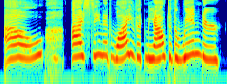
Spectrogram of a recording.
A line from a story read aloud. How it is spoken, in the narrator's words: wailed the boy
